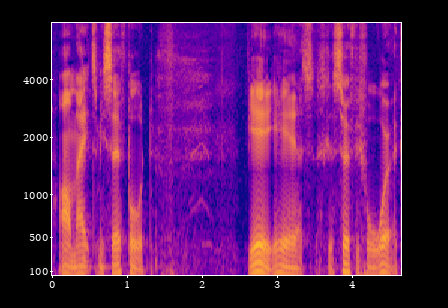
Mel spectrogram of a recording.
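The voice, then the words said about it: Put-on Australian accent. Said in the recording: “The accent.”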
